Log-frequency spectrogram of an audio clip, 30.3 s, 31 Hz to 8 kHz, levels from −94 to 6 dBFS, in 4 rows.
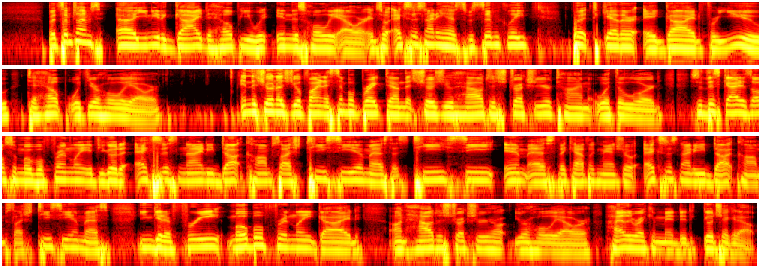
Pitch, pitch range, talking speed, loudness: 145 Hz, 130-160 Hz, 190 wpm, -17 LUFS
